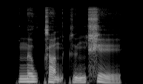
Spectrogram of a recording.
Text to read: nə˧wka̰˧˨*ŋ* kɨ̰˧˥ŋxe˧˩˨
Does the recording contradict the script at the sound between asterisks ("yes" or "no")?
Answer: yes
